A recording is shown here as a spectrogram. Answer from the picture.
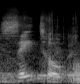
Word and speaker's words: Zaytoven: That's Zaytoven, the producer. Okay. That's his platform for. Oh, like Beethoven, but like Zaytoven.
